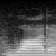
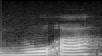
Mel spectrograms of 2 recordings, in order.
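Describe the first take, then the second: First: The middle T sounds like a soft D. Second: The middle T is dropped as a glottal stop. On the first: "in American English, they would say something like water, and it's more of a D sound" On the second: "some people will say water. This is known as a glottal stop"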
